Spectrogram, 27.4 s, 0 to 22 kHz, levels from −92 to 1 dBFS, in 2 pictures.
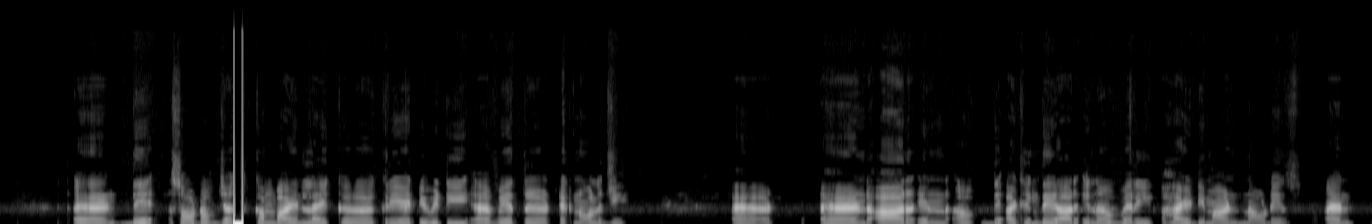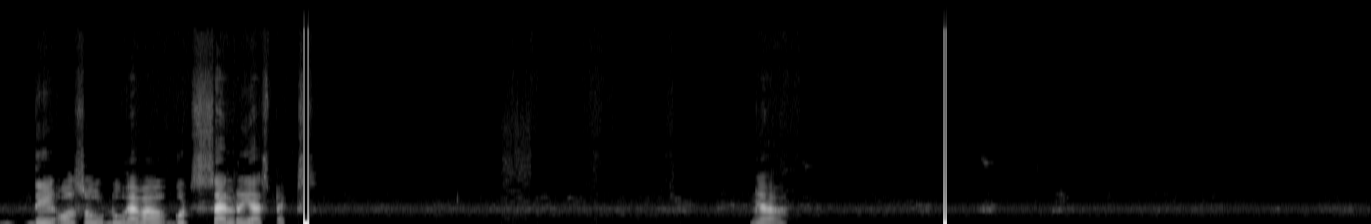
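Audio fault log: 2.35–2.43 s, 16.77–16.81 s, 23.17–23.19 s: invalid numbers at full scale. Computed values go infinite or invalid and pin the output at maximum for blocks of about 85, 43 and 21 ms, which fits 4096-, 2048- and 1024-sample blocks. Each is heard as a very loud pop. The first falls between "sort of" and "combine like uh creativity".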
